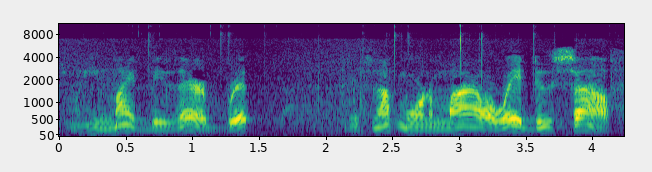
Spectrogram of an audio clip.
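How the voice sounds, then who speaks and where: An actor playing a modest, earnest young frontier rider, unsure of himself, in radio western acting. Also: male voice, medium pitch, expressive, normal speed, darkish tone, muffled recording, natural voice. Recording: hissy old radio broadcast.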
